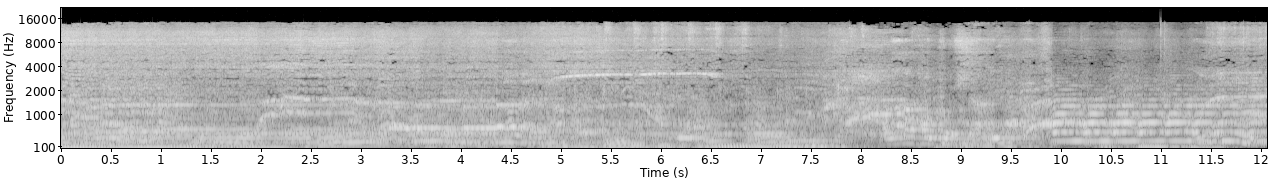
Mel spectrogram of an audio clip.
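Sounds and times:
congregation shouting and cheering: 0.0 - 12.0
gospel band playing: 0.0 - 12.0.

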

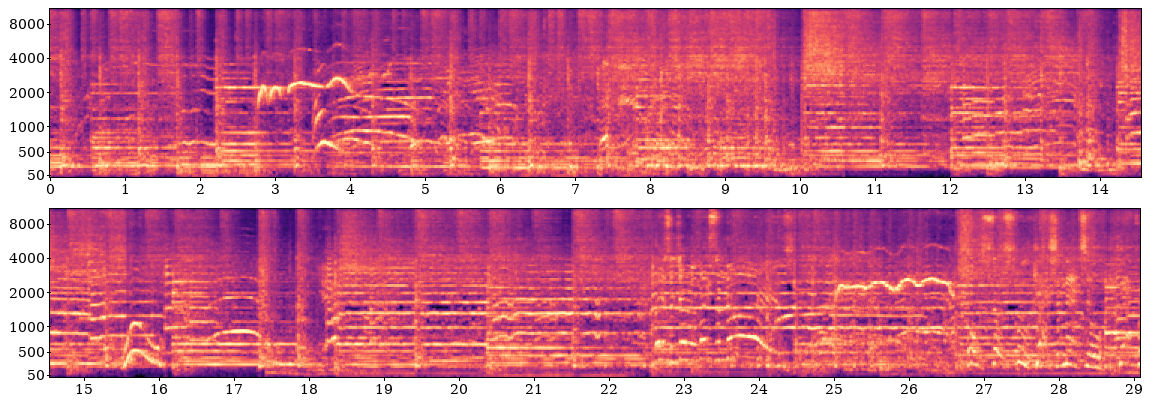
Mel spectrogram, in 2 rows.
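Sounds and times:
bass: 0.0 - 29.0
drum kit: 0.0 - 29.0
electric guitar: 0.0 - 29.0
trumpet melody: 12.0 - 29.0.

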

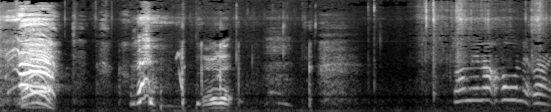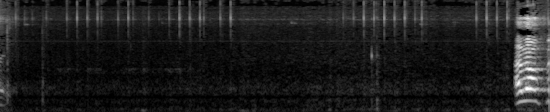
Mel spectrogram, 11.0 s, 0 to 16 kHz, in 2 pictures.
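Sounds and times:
high-pitched ticking: 5.6 - 8.1, 8.9 - 11.0.

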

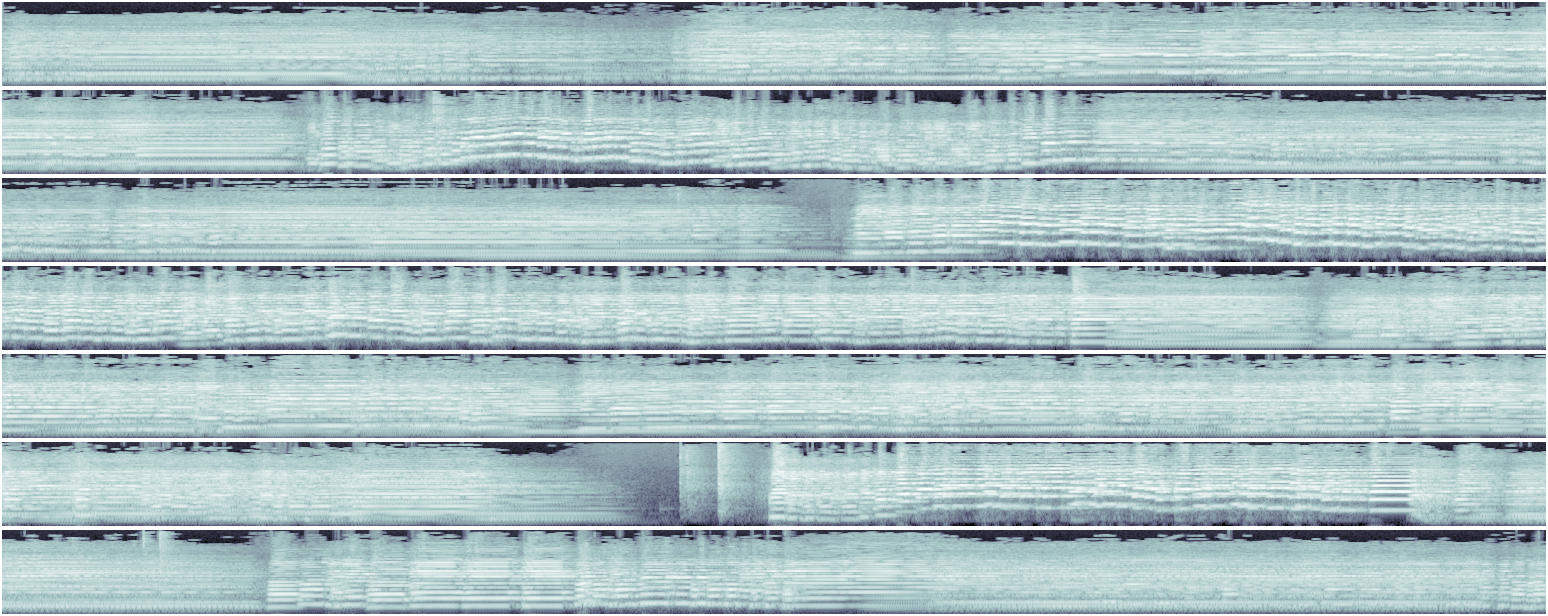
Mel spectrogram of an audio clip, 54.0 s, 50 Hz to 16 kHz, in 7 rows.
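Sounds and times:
button accordion playing: 0.0 - 54.0.

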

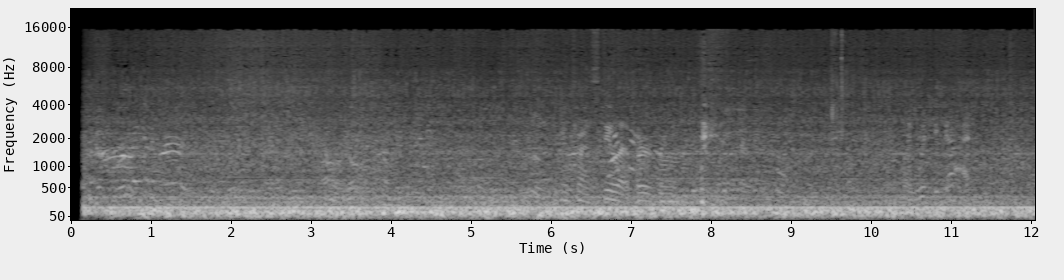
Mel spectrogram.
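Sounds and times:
faint indistinct voices: 0.2 - 12.0
low rumble: 0.2 - 12.0.

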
